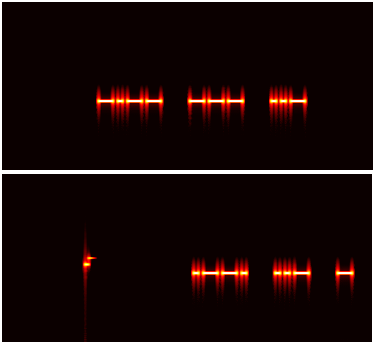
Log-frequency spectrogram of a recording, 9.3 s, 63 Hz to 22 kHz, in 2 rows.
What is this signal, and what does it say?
Morse code, heard as a keyed tone, about 20 wpm, spaced as for 14 wpm, 700 Hz. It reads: YOU PUT
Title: 2x Character Spacing - Top 200 Words - 20wpm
